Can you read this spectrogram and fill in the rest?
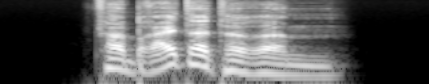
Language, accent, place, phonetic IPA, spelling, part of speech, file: German, Germany, Berlin, [fɛɐ̯ˈbʁaɪ̯tətəʁəm], verbreiteterem, adjective, De-verbreiteterem.ogg
- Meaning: strong dative masculine/neuter singular comparative degree of verbreitet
